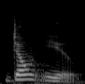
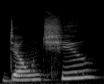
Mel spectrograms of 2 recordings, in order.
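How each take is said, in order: First: The T is skipped, with no ch sound. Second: The T and Y blend into a ch sound. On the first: "Where you kind of skip the T" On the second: "you get a ch sound in the middle"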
